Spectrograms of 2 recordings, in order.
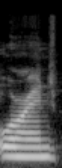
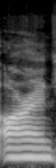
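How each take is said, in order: First: It uses the standard pronunciation of the word. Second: It uses an East Coast pronunciation of the word. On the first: This is the proper way to say it. "It's proper to say" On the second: This is how the speaker personally says it. "but I say orange"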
